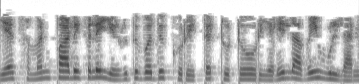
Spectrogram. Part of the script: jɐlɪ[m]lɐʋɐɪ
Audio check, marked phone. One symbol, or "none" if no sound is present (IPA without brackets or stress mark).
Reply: none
